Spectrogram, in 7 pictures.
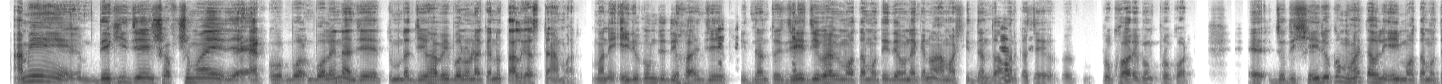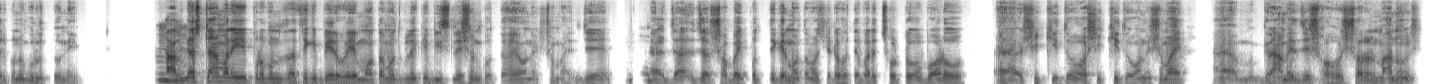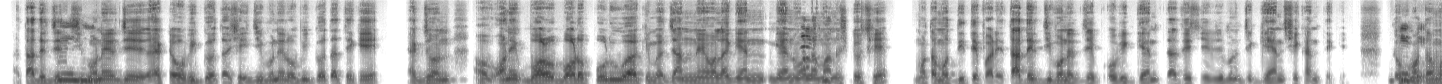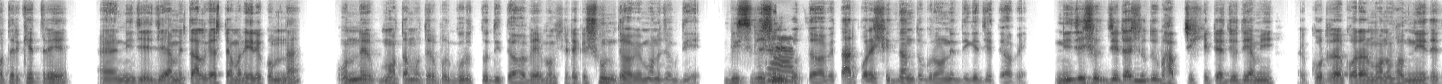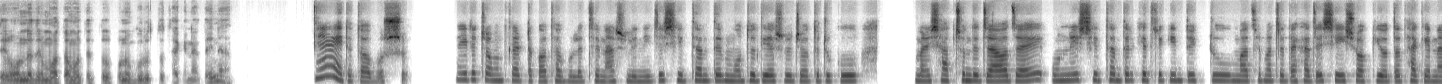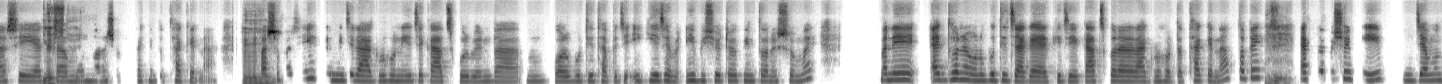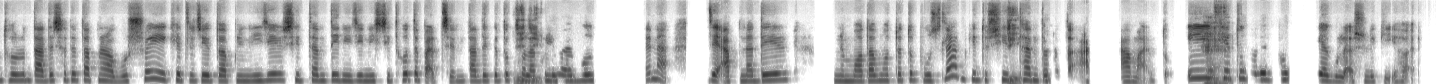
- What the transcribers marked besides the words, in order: other background noise; chuckle; unintelligible speech; tapping; horn
- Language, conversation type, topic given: Bengali, podcast, কীভাবে পরিবার বা বন্ধুদের মতামত সামলে চলেন?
